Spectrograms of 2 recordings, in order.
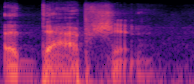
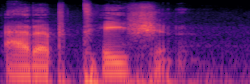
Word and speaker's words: adaptation: He would always pronounce this as fast adaption, and it is not fast adaption. It is fast adaptation.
